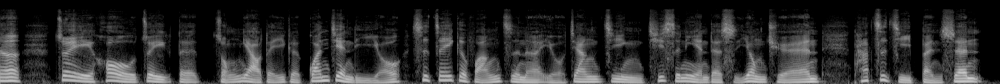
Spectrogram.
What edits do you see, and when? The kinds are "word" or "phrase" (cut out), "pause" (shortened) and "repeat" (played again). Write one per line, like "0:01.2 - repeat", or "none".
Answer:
0:04.1 - pause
